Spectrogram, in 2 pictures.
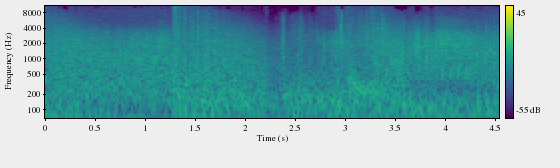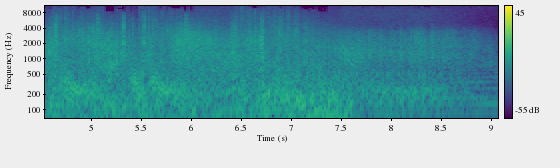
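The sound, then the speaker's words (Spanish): Heavy gunfire as air forces fire on ships at the Bay of Pigs in 1961, a dense, continuous roar of overlapping booms and blasts with no clear gaps. “Sus humildes fuerzas aéreas abren fuego a orillas de la bahía de Cochinos y hunden los barcos anticastristas.”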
